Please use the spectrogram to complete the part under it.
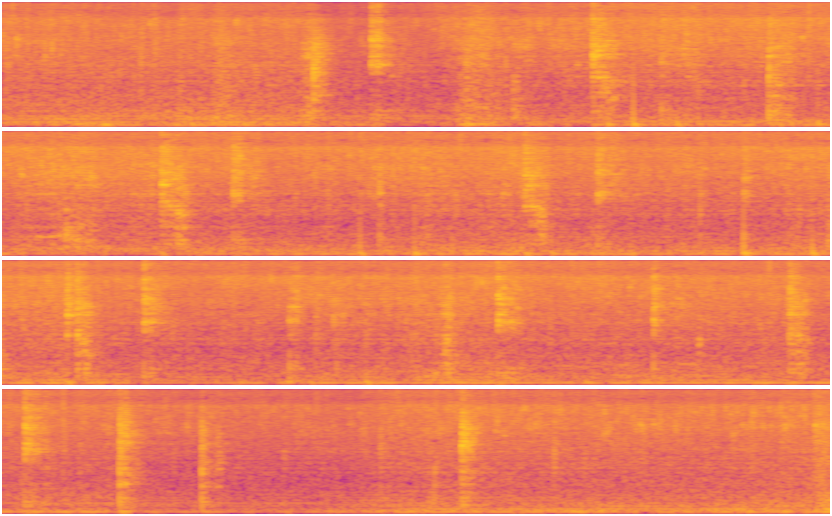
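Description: Onions, garlic and ginger sautéing in a pan for sweet and sour chicken, a steady bright sizzle throughout with repeated sharp clicks and scrapes of a spatula stirring at a quick, regular pace.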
